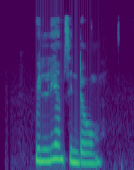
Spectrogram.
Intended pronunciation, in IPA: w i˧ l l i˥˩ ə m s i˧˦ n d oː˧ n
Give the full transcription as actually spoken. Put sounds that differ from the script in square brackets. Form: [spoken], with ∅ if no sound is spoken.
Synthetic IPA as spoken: w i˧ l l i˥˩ ə m s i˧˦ n d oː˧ [m]

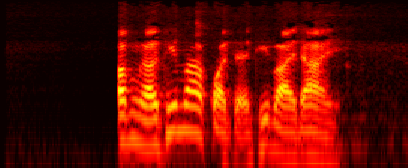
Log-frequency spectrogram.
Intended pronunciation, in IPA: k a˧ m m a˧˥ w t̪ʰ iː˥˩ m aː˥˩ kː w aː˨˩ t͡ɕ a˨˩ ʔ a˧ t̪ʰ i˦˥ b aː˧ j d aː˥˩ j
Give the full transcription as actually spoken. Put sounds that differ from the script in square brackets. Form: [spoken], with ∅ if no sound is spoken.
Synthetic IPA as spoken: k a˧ m [ŋ] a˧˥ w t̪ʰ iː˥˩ m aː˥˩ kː w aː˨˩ t͡ɕ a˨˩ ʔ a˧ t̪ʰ i˦˥ b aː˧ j d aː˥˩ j

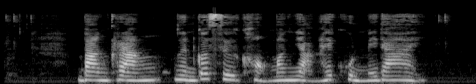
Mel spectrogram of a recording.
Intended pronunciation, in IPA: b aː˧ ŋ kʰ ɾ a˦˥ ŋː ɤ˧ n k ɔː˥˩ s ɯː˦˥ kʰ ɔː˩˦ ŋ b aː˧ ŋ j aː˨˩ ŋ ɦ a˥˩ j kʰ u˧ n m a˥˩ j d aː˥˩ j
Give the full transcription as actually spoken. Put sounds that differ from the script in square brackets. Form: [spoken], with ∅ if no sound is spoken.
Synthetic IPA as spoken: b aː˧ ŋ kʰ ɾ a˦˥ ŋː ɤ˧ n k ɔː˥˩ s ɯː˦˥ kʰ ɔː˩˦ ŋ b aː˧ ŋ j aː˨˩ ŋ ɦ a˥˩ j kʰ u˧ n m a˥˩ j d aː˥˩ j

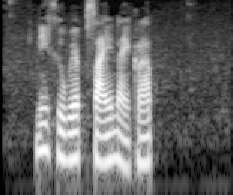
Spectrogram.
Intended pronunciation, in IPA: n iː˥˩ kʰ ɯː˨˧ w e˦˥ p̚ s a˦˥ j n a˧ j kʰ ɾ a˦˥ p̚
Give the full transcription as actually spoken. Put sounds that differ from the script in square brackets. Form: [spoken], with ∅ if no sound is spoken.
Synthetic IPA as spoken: n iː˥˩ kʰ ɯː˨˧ w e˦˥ p̚ s a˦˥ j n [a˩˦] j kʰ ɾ a˦˥ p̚

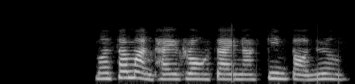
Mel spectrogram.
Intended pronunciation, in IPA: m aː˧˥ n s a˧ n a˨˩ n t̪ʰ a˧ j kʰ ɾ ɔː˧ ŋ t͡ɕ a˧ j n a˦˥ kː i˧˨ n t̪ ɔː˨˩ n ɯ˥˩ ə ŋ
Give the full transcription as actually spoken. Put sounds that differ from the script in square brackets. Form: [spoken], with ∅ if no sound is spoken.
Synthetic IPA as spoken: m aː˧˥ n s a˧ [m] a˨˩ n t̪ʰ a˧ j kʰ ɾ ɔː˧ ŋ t͡ɕ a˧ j n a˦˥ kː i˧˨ n t̪ ɔː˨˩ n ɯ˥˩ ə ŋ

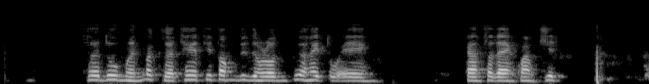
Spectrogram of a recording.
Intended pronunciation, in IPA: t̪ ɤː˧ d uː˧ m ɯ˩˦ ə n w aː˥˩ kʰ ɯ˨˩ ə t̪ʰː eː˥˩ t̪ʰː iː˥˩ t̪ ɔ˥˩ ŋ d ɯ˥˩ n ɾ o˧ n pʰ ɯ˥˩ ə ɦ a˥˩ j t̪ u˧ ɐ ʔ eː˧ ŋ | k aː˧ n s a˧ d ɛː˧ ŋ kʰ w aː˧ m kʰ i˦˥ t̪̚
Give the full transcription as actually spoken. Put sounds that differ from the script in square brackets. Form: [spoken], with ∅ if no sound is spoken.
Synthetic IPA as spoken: [t̪ʰ] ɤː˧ d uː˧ m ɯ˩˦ ə n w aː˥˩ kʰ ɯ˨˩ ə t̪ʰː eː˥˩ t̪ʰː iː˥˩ t̪ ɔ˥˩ ŋ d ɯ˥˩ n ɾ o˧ n pʰ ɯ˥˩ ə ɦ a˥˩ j t̪ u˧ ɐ ʔ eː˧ ŋ | k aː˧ n s a˧ d ɛː˧ ŋ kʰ w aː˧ m kʰ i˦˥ t̪̚

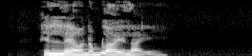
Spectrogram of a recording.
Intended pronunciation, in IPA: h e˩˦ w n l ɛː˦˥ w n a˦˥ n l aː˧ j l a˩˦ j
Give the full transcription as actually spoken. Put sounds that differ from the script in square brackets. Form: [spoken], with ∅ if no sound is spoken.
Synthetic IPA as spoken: h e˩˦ [∅] n l ɛː˦˥ w n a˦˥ [m] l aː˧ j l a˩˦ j

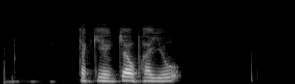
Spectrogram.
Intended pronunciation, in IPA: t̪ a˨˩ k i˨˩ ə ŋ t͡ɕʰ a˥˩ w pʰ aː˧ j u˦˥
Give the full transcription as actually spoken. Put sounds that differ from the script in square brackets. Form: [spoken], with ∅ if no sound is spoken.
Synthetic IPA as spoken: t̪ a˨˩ k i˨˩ ə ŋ [t͡ɕ] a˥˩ w pʰ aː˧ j u˦˥

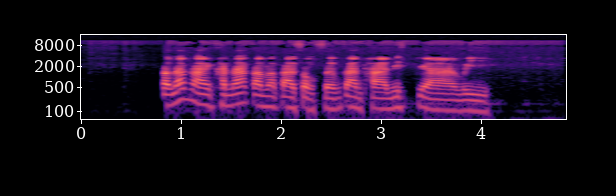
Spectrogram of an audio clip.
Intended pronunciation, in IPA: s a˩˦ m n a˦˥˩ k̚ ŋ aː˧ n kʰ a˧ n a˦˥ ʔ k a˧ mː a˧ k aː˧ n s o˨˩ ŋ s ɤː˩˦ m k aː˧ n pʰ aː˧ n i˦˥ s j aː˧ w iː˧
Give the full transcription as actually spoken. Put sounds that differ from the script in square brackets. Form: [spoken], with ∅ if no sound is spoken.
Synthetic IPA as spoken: s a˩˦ m n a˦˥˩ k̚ ŋ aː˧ n kʰ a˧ n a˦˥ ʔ k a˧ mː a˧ k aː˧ n s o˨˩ ŋ s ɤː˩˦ m k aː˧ n pʰ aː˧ n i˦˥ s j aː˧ w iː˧

